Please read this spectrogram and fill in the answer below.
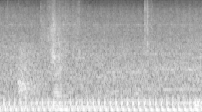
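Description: A small engine idling steadily with a fast, even pulse.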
